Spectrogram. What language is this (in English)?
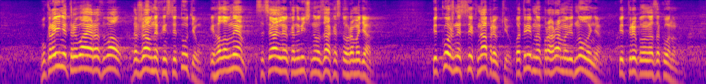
Ukrainian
